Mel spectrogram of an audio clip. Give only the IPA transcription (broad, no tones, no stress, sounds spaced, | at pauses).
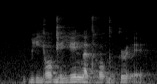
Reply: ɓ i j ɔ ɡ e j e n a dʱ ɔ ɡ ʊ k ɹ ɛ̰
